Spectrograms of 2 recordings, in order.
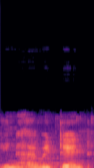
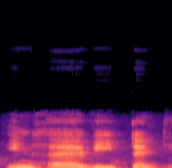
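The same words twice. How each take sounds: First: Said in the usual way. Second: Inhabitant drawn out very slowly; slow demo. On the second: Shown as a demonstration. Teacher sounding out inhabitant slowly for the class. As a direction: stretch inhabitant syllable by syllable. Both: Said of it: "in heavy".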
